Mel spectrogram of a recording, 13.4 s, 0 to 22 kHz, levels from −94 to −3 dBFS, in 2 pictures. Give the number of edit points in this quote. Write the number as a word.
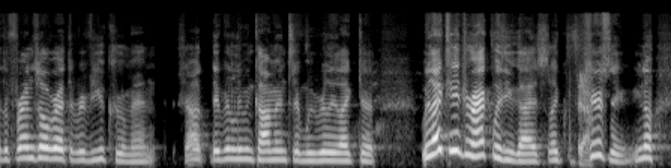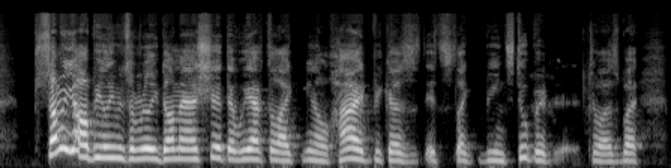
zero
